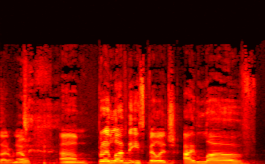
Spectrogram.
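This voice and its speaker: With an American accent, a woman talks in a plain, everyday voice. Her pitch is fairly low, with ordinary variation. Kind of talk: casual chat. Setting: comedy club.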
